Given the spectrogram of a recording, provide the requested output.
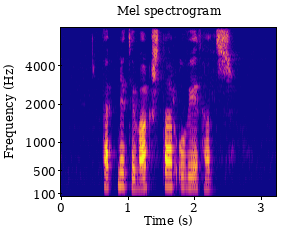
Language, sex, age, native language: Icelandic, female, 50-59, Icelandic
